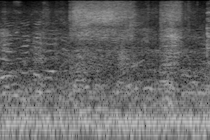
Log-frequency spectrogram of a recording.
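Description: A sharp burst of hissing, a little over half a second long, followed by a shorter hiss, over background chatter of voices.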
